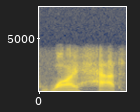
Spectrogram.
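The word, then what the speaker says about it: ŷ: that's pronounced like y hat and homework's not going to like that y hat either.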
